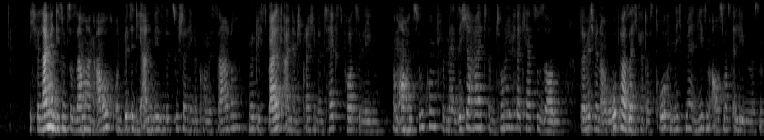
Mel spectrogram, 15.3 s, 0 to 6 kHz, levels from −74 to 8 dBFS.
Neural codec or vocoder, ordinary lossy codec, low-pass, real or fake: vocoder, 24 kHz, 100 mel bands, Vocos; none; 5.4 kHz; fake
